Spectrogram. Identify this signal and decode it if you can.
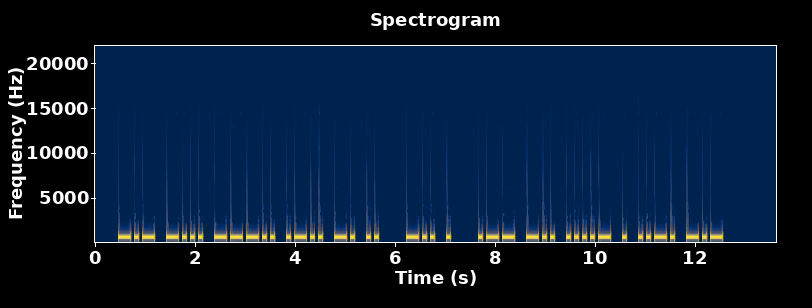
Morse code, heard as a keyed tone, about 15 wpm, 700 Hz. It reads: KB8LNI DE WD4EFK
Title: USA Callsign DE Callsign 15wpm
